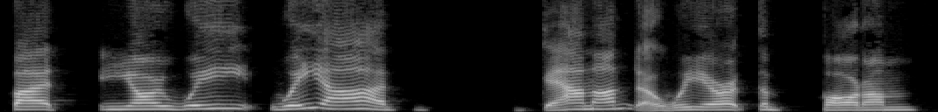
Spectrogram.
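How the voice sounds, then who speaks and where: A woman's voice: mid-range voice, lively intonation, unhurried, sharp tone, dry recording, clean studio sound. A middle-aged woman with a New Zealand accent, telling her own story conversationally as an interview guest. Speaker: interview guest, cabin resort owner.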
